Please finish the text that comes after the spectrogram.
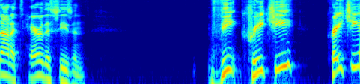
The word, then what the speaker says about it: Krejci: Krejci, I think is how you pronounce it.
